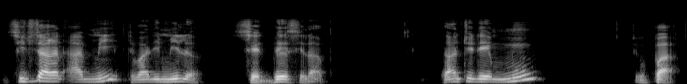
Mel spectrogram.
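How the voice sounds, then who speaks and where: A man teaching a live reading lesson, explaining slowly and patiently with repeated examples. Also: medium pitch, vocal fry.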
